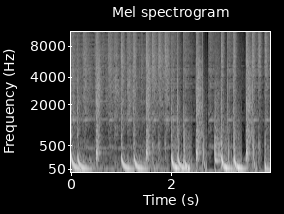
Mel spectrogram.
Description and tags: Thank you, enjoy
beats, drum-loop, drums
